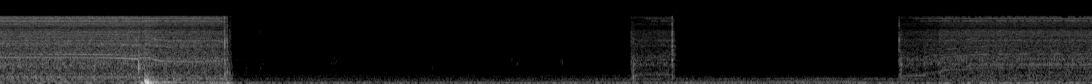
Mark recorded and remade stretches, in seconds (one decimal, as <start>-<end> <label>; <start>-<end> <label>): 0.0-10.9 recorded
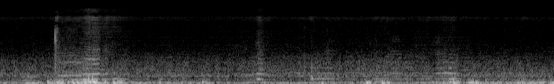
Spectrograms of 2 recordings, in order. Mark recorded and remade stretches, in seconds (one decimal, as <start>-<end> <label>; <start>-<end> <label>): 0.0-0.9 recorded; 0.9-2.8 remade; 2.8-4.1 recorded; 4.1-4.7 remade; 4.7-5.5 recorded

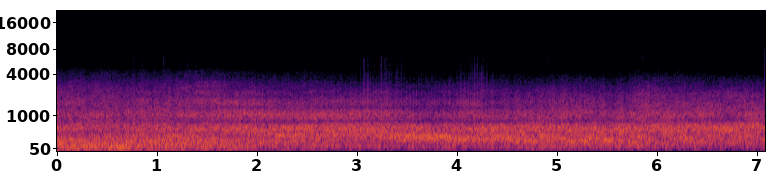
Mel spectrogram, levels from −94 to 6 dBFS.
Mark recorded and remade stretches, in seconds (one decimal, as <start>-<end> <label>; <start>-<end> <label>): 0.0-7.1 recorded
